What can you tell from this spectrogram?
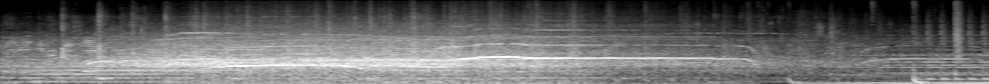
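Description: A large crowd at an Oakland Raiders game in the Coliseum roars continuously, the cheering swelling in the first few seconds, holding loud, then easing off toward the end, with scattered whoops and whistles rising above the din.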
